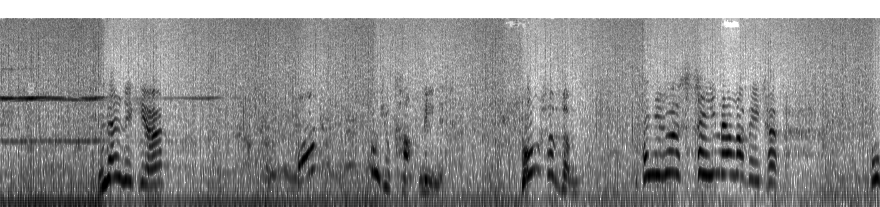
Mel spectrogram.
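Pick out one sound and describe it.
A woman speaks anxiously into a phone.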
